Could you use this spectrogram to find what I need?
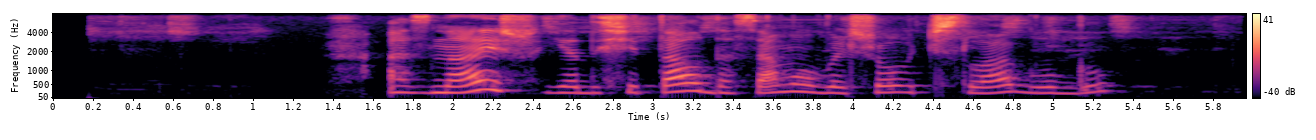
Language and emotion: Russian, positive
